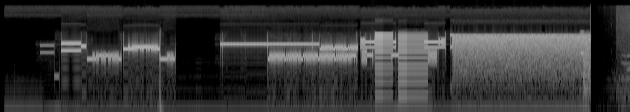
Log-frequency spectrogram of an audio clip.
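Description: Dial-up modem connecting: a few paired touch-tone dialing beeps, a long steady high tone, a burst of warbling handshake tones, then about three seconds of hissing static that cuts off abruptly just before the end.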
